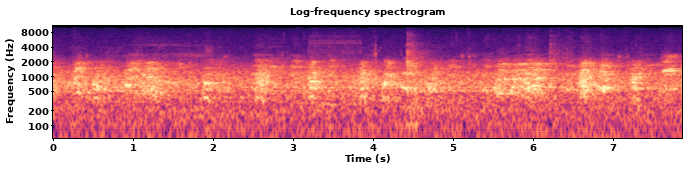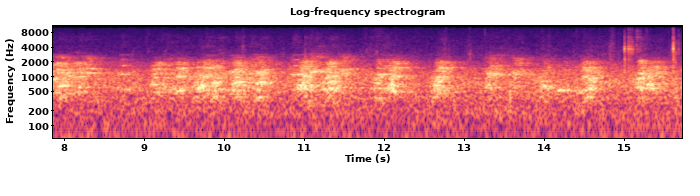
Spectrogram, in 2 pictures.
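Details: Pepper and salt Giant Schnauzer puppy Kali, six months old, barking in a rapid, fairly regular series of short, rough yaps through most of the recording, with a constant hiss behind.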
